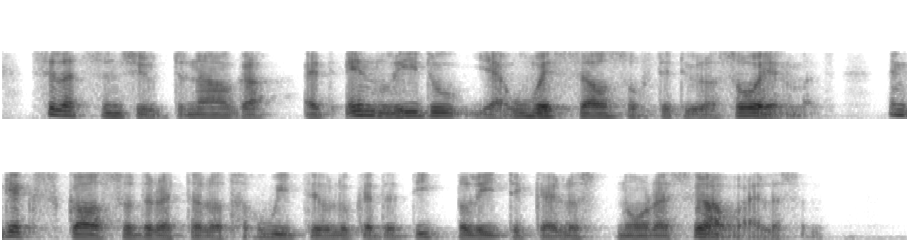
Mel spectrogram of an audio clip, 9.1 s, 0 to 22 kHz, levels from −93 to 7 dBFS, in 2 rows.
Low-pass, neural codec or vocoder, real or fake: 3.6 kHz; codec, 16 kHz, 0.4 kbps, LongCat-Audio-Codec; fake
